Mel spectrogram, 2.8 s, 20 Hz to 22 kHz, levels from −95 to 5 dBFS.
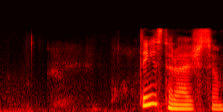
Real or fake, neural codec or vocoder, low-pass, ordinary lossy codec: fake; codec, 16 kHz, 1 kbps, X-Codec, WavLM features, trained on Multilingual LibriSpeech; none; none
